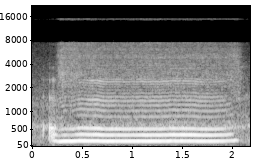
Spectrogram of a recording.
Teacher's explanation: in English V is made by the lip on the teeth and air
